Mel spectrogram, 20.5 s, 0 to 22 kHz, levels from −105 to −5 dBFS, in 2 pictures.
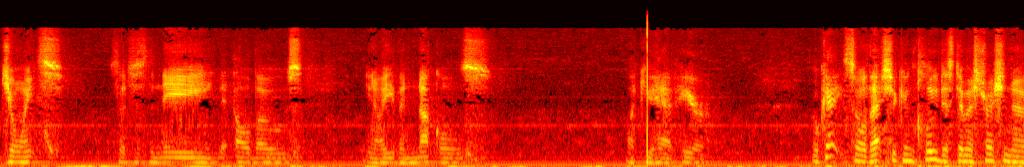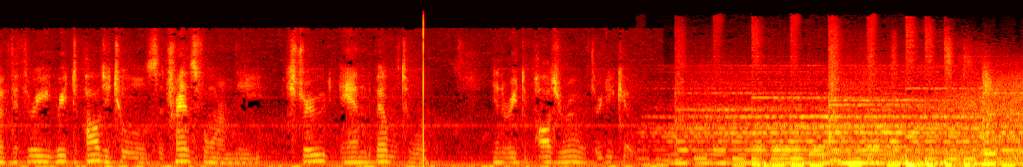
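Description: At 6.47 s and again at 14.47 s a sharp, loud click cuts through the sound, a file header played as audio. The clip was assembled from pieces 8.0 s long without stripping each piece's WAV header, so those few dozen bytes are read as sample values. On a waveform each appears as a single isolated spike; on a spectrogram, a thin vertical stripe spanning all frequencies, regardless of the surrounding signal.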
